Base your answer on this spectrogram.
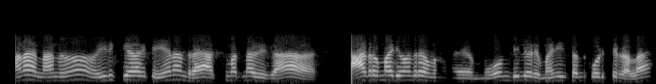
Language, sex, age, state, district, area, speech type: Kannada, male, 30-45, Karnataka, Raichur, rural, conversation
